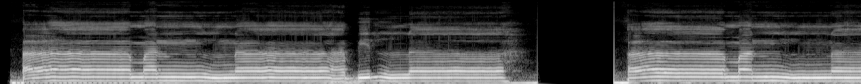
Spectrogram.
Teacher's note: huruf 'a' ini masih dibaca panjang, tetapi bukan karena mad asli, melainkan mad badal.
